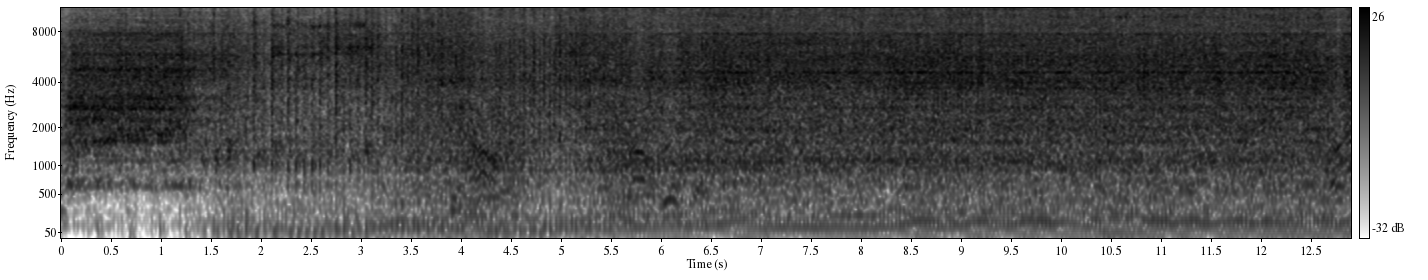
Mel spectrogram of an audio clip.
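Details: TrailMaster Mini XRX go-kart small single-cylinder, started on a 2 amp charger with choke after freeing sticky clutch and chains and lubing: catches after a few cranks, steady even putter, no misses; runs normally.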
